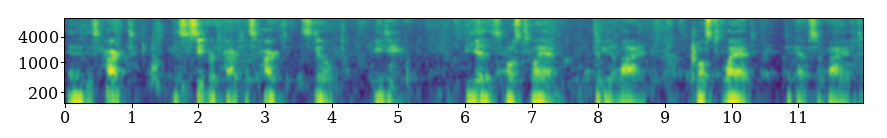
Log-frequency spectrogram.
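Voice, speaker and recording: A man giving a live poetry reading, speaking in a measured, deliberate way with dramatic pauses and casual introductions. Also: lowish voice, recorded from a distance, crowd noise. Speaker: poet reading at a poetry event. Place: indoor cafe venue before a live audience. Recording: echoey room recorded from afar, audience murmur.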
